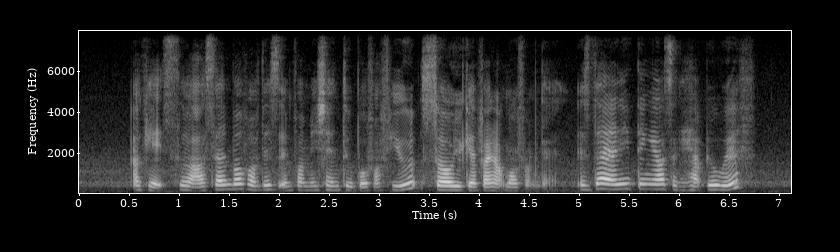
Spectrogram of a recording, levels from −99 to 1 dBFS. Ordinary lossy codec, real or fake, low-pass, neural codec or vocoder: none; real; none; none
